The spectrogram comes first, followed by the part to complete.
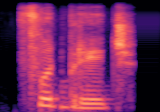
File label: "footbridge", Indian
